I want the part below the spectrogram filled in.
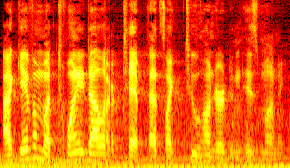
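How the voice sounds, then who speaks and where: A man's voice: mid-range voice, animated, brisk, bright, forceful tone, slight background noise, rough recording. A man chatting casually as a player in a tabletop game. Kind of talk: casual chat.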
